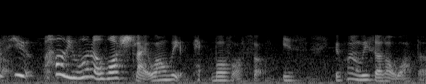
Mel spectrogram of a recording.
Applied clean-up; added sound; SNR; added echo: none; none; none; none.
